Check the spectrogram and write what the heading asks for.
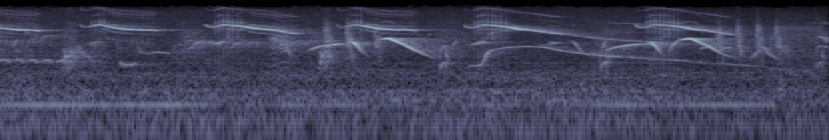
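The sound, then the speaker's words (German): A starling sings a busy medley of chirps, rattles and clear whistles, including pure gliding whistled notes rising and falling as it imitates a clear whistle, with a faint steady hum underneath throughout. “Und witzigerweise, den letzten Pfiff, den macht er immer gerne nach.”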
